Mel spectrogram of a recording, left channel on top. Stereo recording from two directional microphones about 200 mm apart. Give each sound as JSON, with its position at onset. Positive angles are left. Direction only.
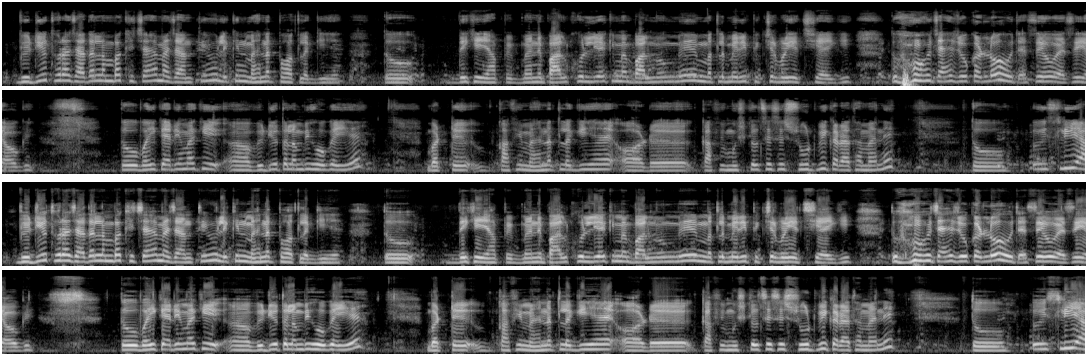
{"t": 0.2, "sound": "speech", "side_deg": -10}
